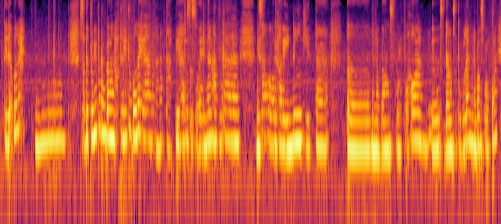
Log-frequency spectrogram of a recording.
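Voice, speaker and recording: A woman's voice: on the high side, mellow, breathy edge, rough recording. A young woman with a Sundanese accent teaching a primary school class, encouraging and praising pupils often. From Indonesia. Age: young adult.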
